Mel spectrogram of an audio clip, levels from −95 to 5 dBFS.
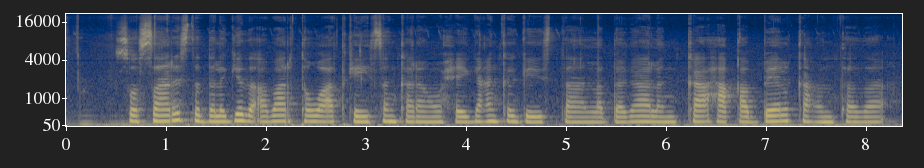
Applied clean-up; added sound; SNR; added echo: none; none; none; none.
